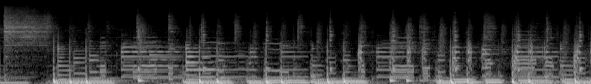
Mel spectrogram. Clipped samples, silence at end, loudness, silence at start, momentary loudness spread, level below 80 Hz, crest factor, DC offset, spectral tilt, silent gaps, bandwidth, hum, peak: under 0.1%; 0 s; -24 LUFS; 0 s; 5 LU; -28 dBFS; 16 dB; under 0.1%; -6.5 dB/octave; none; 15 kHz; none; -6 dBFS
